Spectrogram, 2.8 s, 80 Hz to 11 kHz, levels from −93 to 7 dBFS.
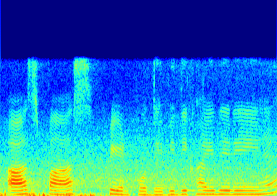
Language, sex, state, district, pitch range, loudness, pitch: Hindi, female, Punjab, Pathankot, 190-210 Hz, -19 LUFS, 205 Hz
